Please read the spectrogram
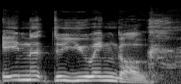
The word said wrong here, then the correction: Innuendo: So close! – In-du-ingo. – Innuendo. – Innuendo. – Yes. – Yeah, got it right.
